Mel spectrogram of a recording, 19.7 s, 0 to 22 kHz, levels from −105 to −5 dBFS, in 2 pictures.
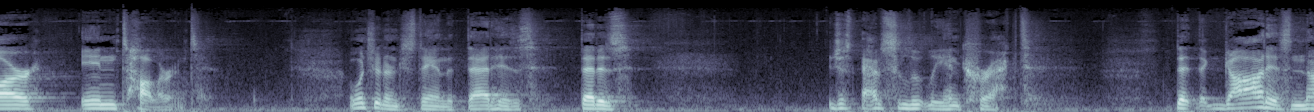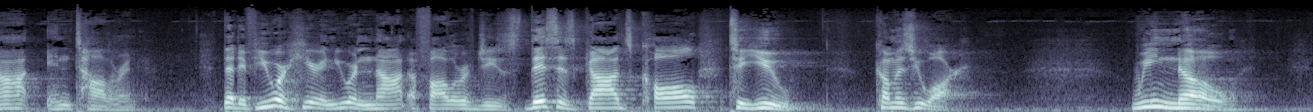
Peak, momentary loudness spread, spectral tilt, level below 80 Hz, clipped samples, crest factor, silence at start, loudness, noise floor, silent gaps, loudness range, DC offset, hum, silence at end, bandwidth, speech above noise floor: -2 dBFS; 16 LU; -6.5 dB/octave; -50 dBFS; under 0.1%; 22 dB; 0 s; -23 LUFS; -54 dBFS; none; 10 LU; under 0.1%; none; 0.45 s; 15 kHz; 31 dB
